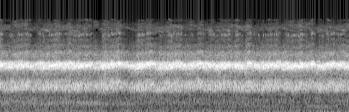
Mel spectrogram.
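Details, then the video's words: Croaking frogs at a pond or swamp: an unbroken, high-pitched chorus of countless overlapping calls producing an even, pulsing drone. "Frog Sound Effects - Croaking Frog Sounds and Noises, Animal Sounds by the Pond/Swamp!"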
